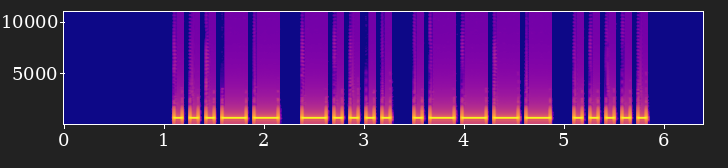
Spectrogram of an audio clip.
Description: Morse code, heard as a keyed tone, about 15 wpm, 700 Hz. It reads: 3615
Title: Numbers - 4-Digit 15wpm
